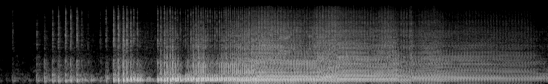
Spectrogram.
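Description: A motorcycle engine revs, opening with a few sharp clattering bursts before swelling into a loud, sustained roar whose pitch climbs and then slowly eases off.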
